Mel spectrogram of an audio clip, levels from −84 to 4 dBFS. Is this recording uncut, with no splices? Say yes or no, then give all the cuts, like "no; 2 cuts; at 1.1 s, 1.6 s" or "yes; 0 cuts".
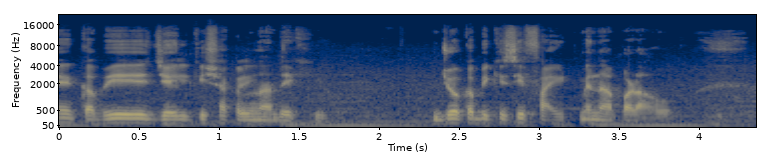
yes; 0 cuts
